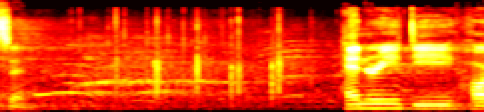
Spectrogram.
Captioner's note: applause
